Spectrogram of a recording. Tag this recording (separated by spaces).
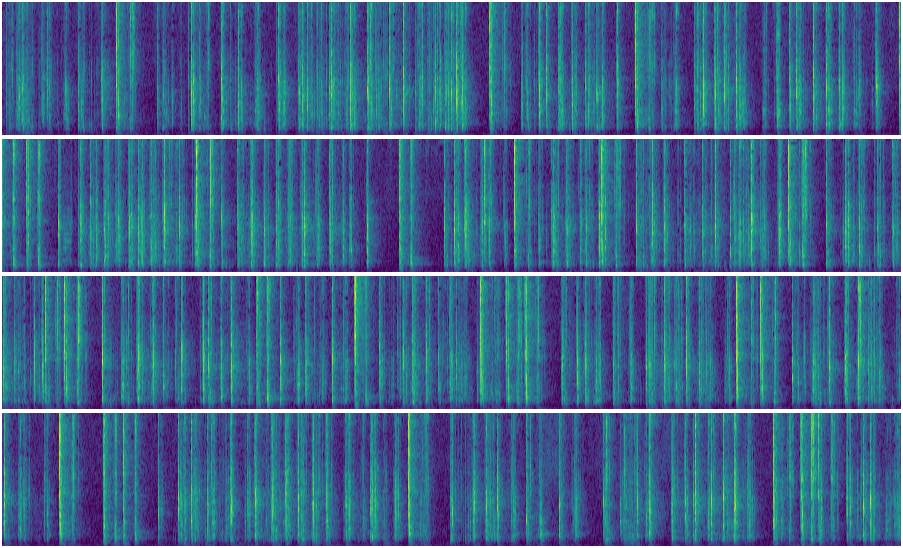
Keyboard Typing computer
